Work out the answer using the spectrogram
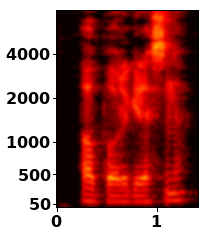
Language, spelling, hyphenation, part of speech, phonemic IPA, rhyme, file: Norwegian Bokmål, abborgressene, ab‧bor‧gres‧se‧ne, noun, /ˈabːɔrɡrɛsːənə/, -ənə, Nb-abborgressene.ogg
- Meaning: definite plural of abborgress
